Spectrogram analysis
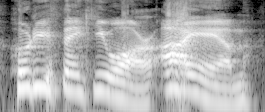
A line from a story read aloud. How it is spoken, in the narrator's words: Pat McAfee yells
